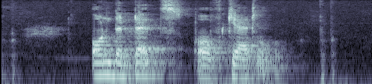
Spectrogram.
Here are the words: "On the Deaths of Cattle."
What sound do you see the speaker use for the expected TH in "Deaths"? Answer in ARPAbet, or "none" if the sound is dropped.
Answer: T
